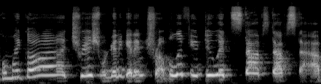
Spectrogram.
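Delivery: frantic, scared, very high panicked pleading voice. Acting out the scared little part of yourself: acting out a scared, freaking-out inner voice. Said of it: "that scared little part of you that's just freaking out".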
